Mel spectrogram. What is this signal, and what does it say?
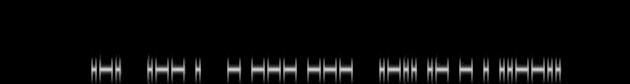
Morse code, heard as a keyed tone, about 32 wpm, 700 Hz. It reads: R WE TOO LATE?
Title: Sentences from Top 300 Words and Abbreviations 30wpm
